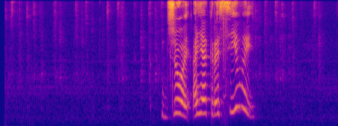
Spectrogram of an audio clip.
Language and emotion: Russian, positive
